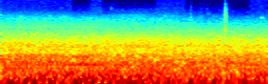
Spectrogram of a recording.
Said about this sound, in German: Ich fahre jetzt eh gerade gemütlich zwischen den LKWs, aber ja, war gut, dass ich da die Spur gewechselt habe.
